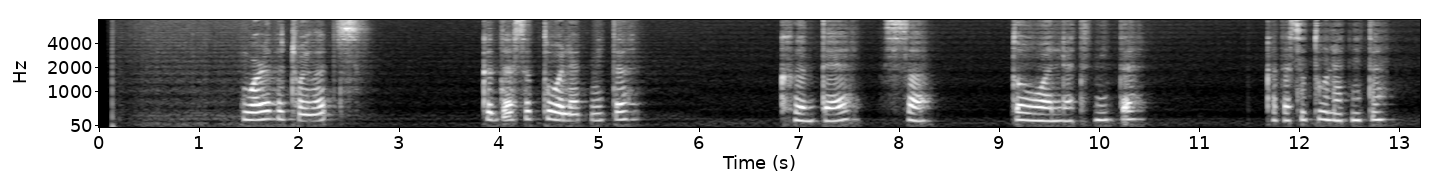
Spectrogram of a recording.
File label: BGN Where are the toilets, Bulgarian; the talking bulgarian phrasebook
